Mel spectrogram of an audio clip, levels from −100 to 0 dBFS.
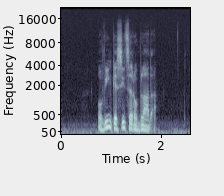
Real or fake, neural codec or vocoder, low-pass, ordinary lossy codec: real; none; none; none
